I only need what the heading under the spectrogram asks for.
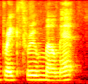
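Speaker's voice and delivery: plain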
